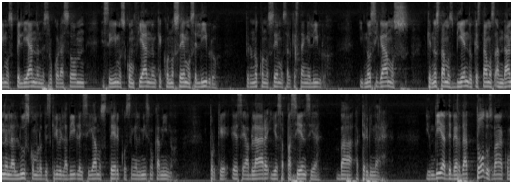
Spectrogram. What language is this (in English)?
Spanish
